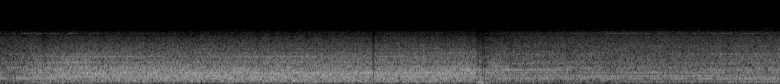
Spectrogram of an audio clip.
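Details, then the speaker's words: 300 hp Siemens-Allis motor and gear reducer driving a coke pulverizer mill: steady, even hum with a constant tone and no knocks or grinding. Running normally. "Sound of the gear reducer. And the sound of the 300 horsepower Siemens Alice motor."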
